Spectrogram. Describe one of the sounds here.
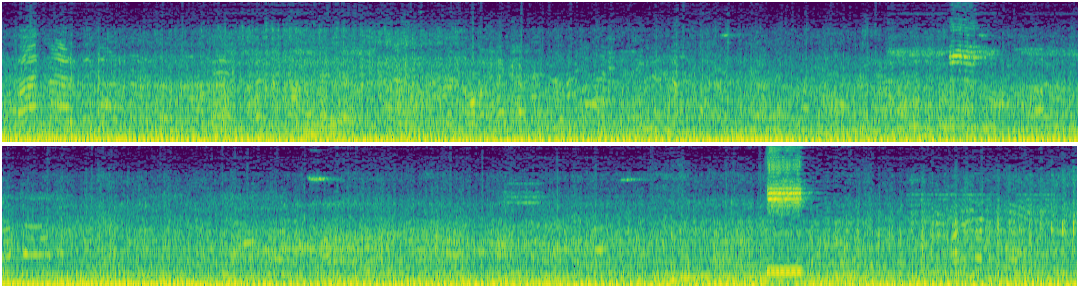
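Motorcycle and auto-rickshaw engines hum along a busy street.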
